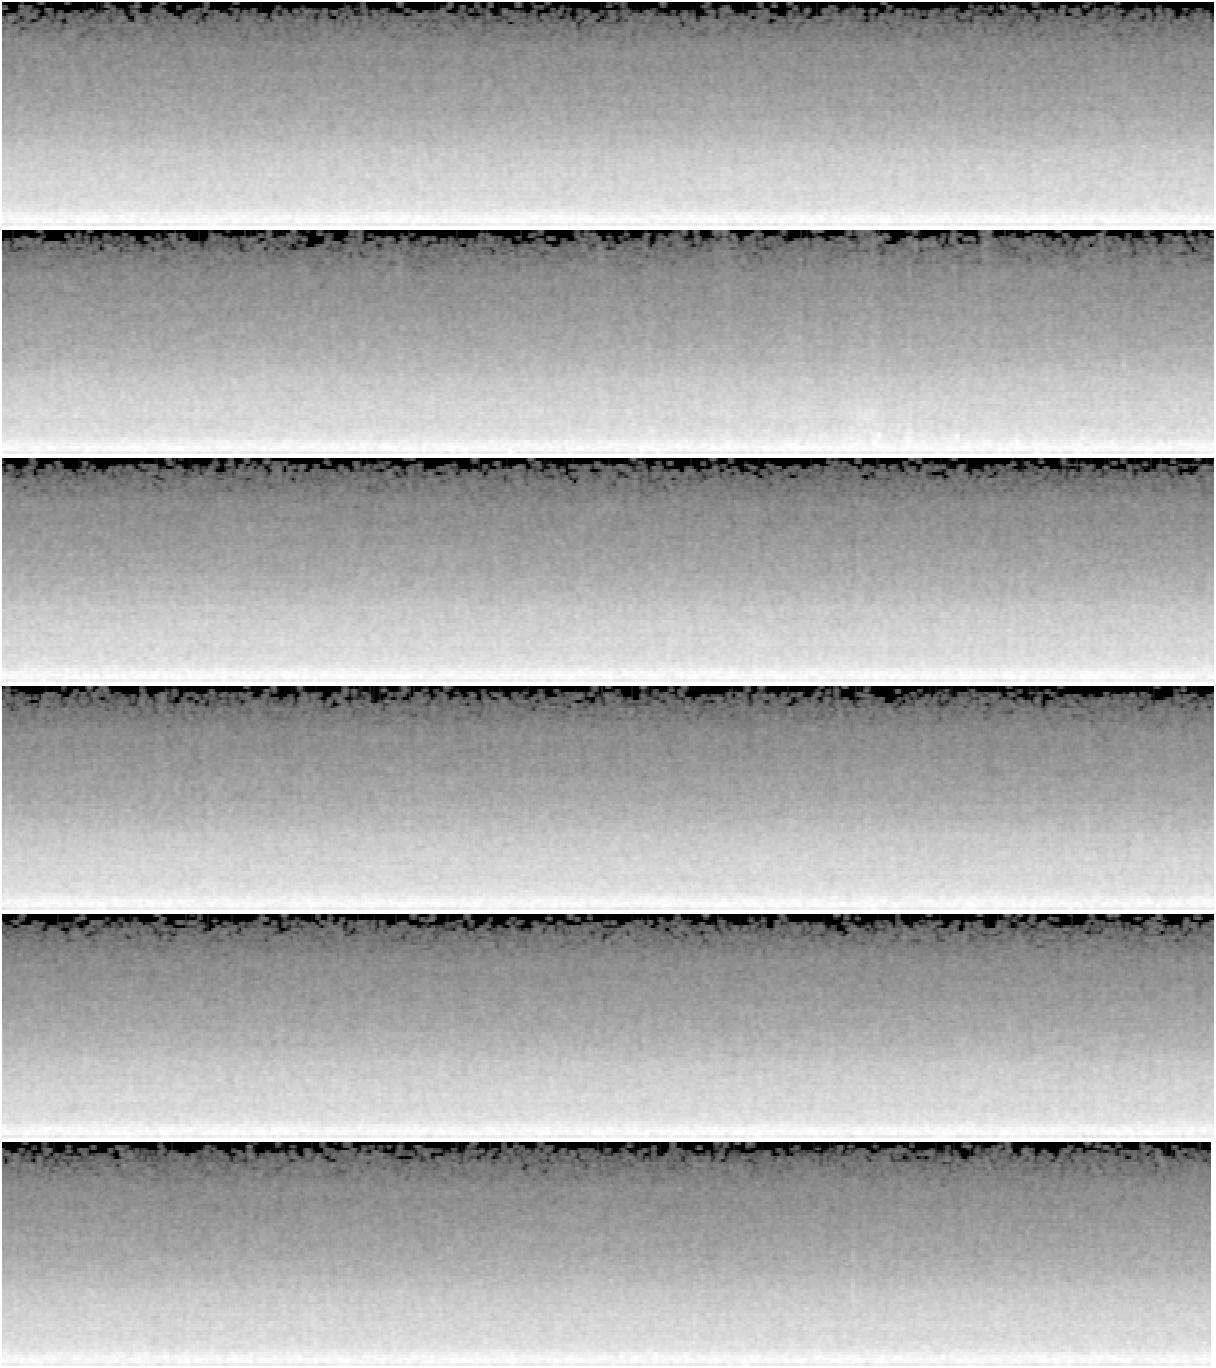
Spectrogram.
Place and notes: On the bridge over the Neglinka river. You can hear the water rushing. Day. Warm winter.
